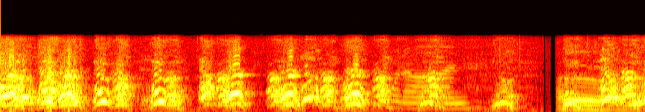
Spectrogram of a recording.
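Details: Dogs frantic over a Christmas leg of lamb in the crockpot yap in quick repeated barks, nearly two per second, then a drawn-out whining tone before barking erupts again.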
